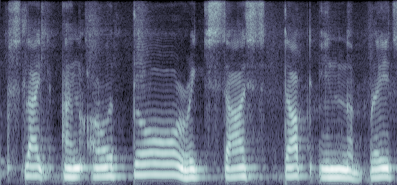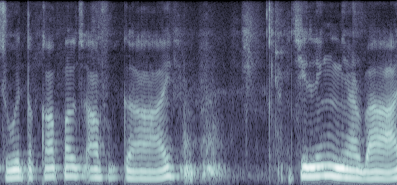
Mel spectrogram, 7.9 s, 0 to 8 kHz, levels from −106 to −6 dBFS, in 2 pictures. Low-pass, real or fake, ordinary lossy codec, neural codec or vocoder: none; fake; none; codec, 16 kHz, 8 kbps, FunCodec, trained on Chinese and English, 25 frames a second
